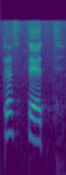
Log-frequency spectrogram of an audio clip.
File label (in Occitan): "casteth", Gascon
